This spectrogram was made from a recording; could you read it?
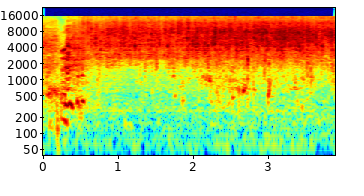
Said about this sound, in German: So, den restlichen Teig kannst du am Wasserhahn abspülen.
